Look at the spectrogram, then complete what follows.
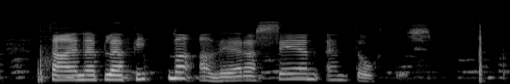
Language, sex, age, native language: Icelandic, female, 13, Icelandic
